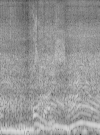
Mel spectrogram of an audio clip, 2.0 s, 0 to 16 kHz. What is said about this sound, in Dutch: Ondanks gewoon de standaard uitlaat, hoor. Een mooie viercilindertje. Standaard? Standaard Honda CBR 600 RR geluid.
